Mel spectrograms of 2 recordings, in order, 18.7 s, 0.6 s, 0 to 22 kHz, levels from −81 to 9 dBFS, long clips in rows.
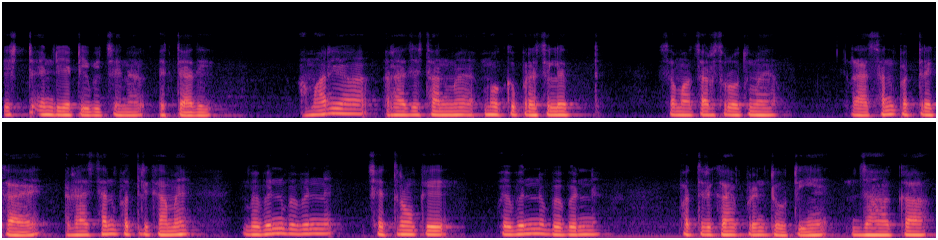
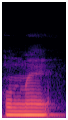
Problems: none marked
